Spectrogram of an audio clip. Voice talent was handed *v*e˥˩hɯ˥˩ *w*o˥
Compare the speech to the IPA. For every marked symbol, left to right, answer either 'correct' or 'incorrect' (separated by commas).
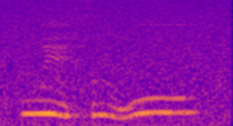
incorrect, correct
